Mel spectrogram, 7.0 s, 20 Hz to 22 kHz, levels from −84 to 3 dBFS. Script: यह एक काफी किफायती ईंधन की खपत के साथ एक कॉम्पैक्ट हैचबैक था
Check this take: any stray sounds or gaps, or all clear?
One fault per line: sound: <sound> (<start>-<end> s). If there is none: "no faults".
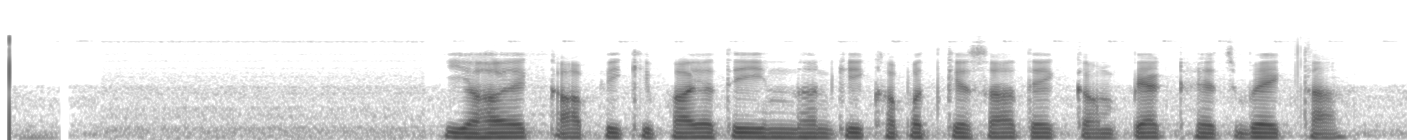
no faults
